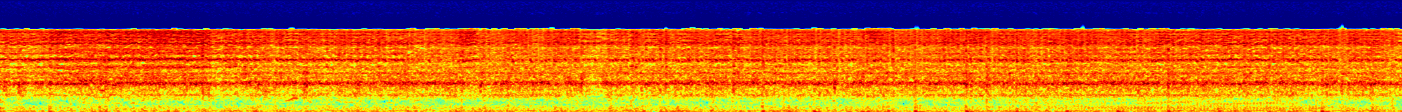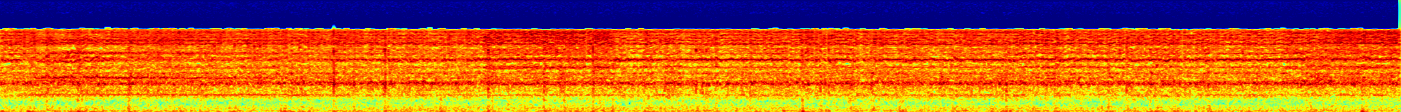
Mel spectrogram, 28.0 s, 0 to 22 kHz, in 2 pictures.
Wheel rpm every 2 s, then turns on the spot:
160, 160, 160, 160, 160, 160, 160, 160, 160, 160, 160, 160, 160, 170.
none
